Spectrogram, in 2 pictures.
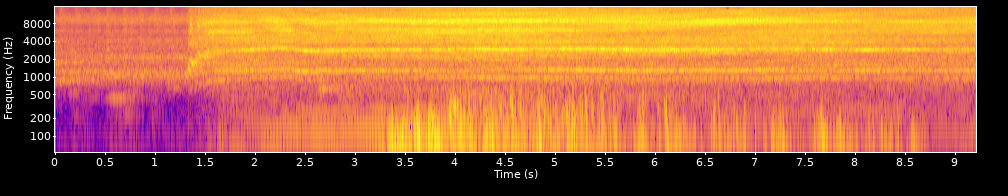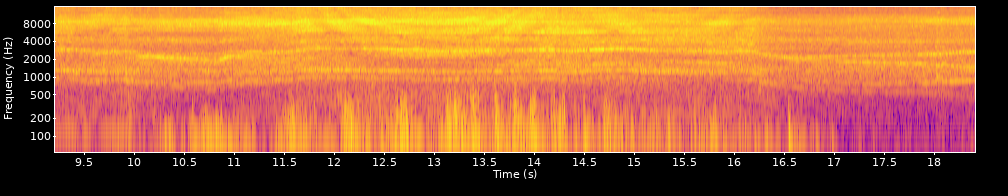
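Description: Small RC toy helicopter's electric rotor motors starting with a sudden high whine about a second in and running through the flight, the pitch sagging and rising with the throttle. Irregular dull low thumps sound under the whine for most of the flight.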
